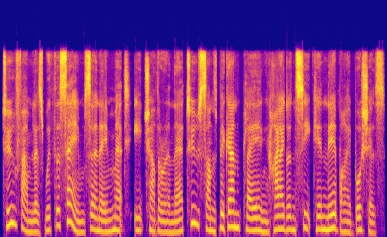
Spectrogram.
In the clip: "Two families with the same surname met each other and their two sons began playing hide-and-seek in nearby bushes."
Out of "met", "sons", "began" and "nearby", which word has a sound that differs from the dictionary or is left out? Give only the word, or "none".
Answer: none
